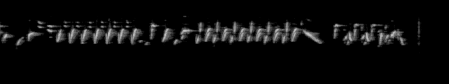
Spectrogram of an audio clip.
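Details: Goldfinch pouring out an unbroken song meant to train young birds: rapid trills, buzzy repeated notes and bright tumbling chirps run together for four seconds before a short final phrase; nothing else audible.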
